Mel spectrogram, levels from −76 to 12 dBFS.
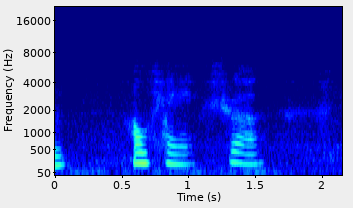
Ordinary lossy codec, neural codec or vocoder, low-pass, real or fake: MP3, 32 kbps; codec, 16 kHz in and 24 kHz out, 0.8 kbps, FocalCodec, streaming, 65536 codes; 7.2 kHz; fake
